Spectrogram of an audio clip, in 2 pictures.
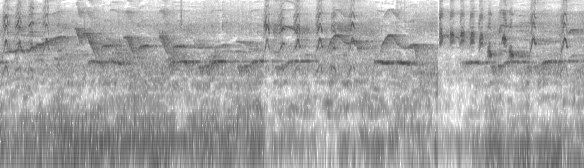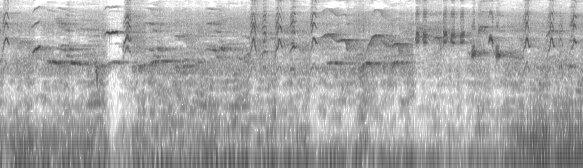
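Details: Fast, dense morning singing by an oriental magpie-robin intended to excite other magpie-robins; rattling bursts, stacked chirps and clear whistled phrases broken by short pauses, with people murmuring faintly.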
